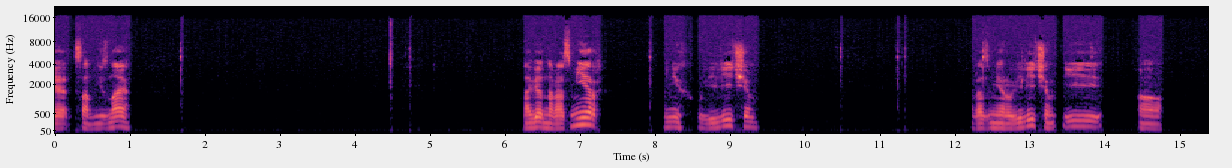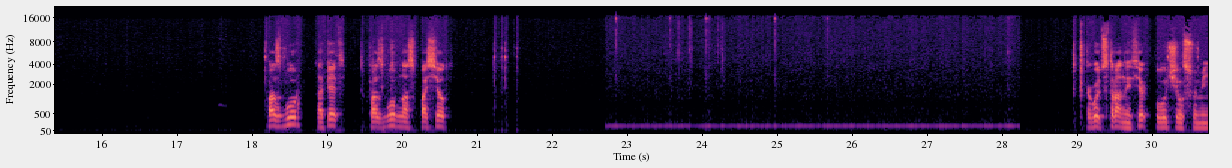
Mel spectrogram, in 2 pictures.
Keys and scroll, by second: 18.7-20.1 typing, 21.4 space, 23.8 ctrl+c, 25.9 KP_0, 28.0 KP_0, 29.0 space.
